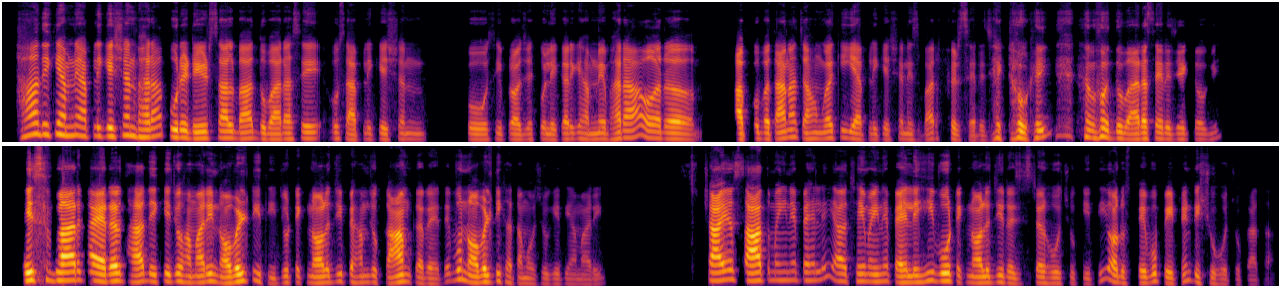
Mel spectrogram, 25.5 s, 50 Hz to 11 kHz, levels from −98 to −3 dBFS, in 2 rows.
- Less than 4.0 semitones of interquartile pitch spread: No, average, 5.1 semitones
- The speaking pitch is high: No, medium, 145 Hz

